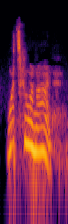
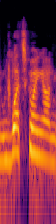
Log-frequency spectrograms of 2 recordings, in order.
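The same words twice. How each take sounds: First: The tone is gentle and curious. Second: The tone is sharp and judgmental. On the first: The asker wants to understand. The speaker calls it right. "Notice it's not the judgment" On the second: The asker is finding fault. The speaker calls it wrong. "That shuts down communication"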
